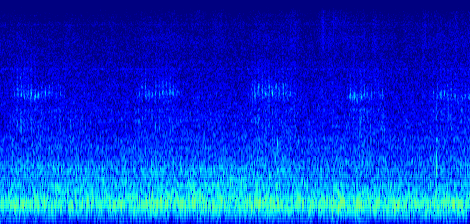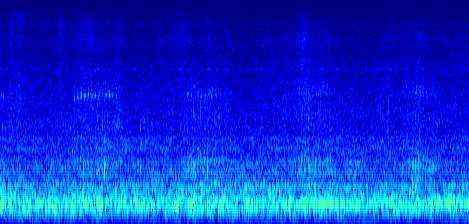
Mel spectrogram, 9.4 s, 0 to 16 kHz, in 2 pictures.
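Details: Dillard, a 15-year-old domestic cat treated for small cell lymphoma, purrs steadily while receiving a massage on November 27, 2018; a continuous low rumbling drone with faint rhythmic breathy pulses roughly every second, indoors.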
